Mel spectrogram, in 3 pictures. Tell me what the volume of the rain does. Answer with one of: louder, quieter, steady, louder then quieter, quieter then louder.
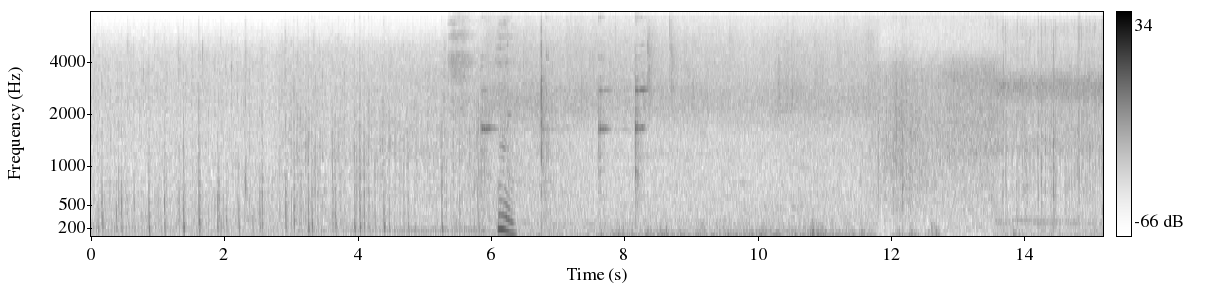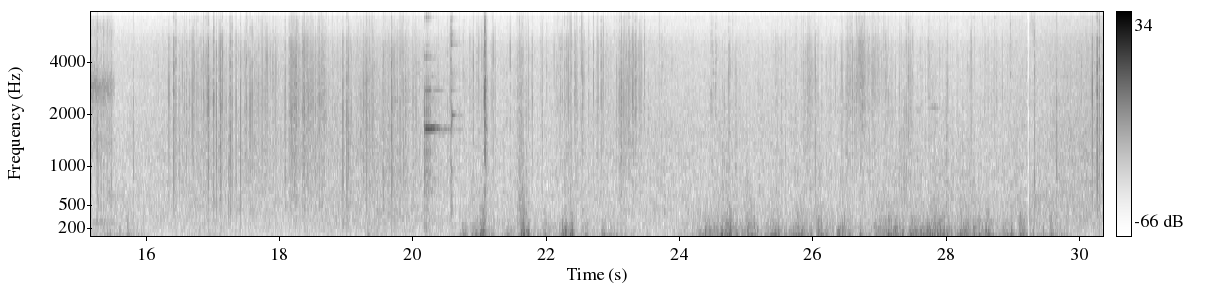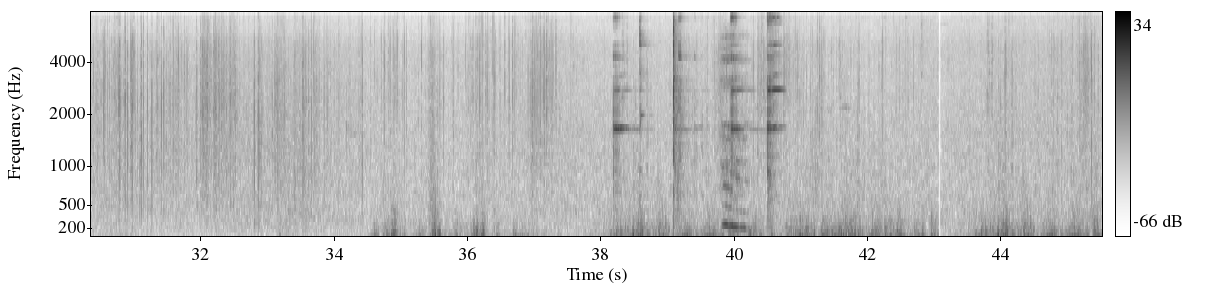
louder.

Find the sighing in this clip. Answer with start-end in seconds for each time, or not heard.
5.3-6.4, 39.8-40.3.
